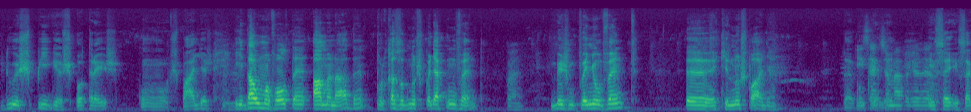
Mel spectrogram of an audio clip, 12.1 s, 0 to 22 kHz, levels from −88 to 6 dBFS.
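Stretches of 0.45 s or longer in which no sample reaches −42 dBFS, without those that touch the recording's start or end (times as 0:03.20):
0:09.77–0:10.55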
